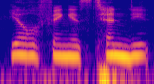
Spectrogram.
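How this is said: It is spoken in a deep put-on voice. The speaker calls it wrong.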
